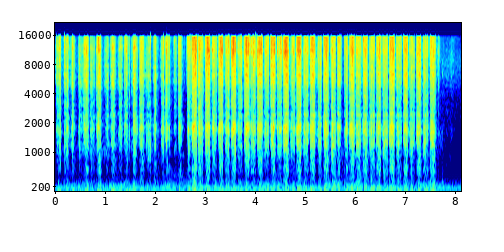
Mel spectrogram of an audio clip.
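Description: A peeled, solid raw potato is scraped by hand across the metal grating surface of a small pink-framed metal grater held close, as shreds build up. About 55 quick, steady strokes come nearly four per second, each a bright, dry rasp. The strokes grow louder midway, then stop abruptly near the end, leaving near silence.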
